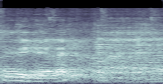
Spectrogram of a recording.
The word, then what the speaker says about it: Michele: Italian version of Michael, which can only be pronounced with a cheesy grin. It's Michele.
